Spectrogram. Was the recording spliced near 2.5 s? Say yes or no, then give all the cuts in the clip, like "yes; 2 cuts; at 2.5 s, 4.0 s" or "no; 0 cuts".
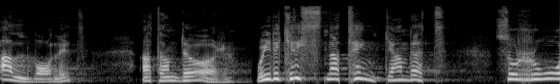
yes; 1 cut; at 2.5 s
